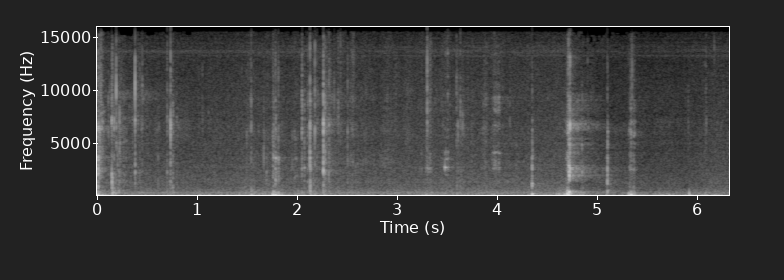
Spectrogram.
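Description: A small, solid cream bar of soap is held in the hand and cut with a utility knife blade, with thin slices peeling off. Short, dry crackling cuts and soft low thuds with crisp, bright edges come at irregular intervals over a quiet background, each dying away almost instantly.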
